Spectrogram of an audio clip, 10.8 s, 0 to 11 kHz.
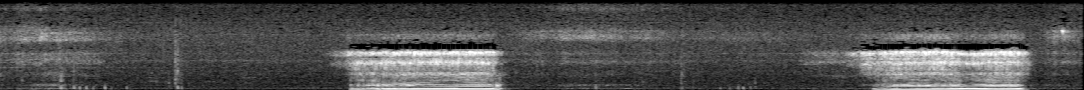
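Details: Sleeping baby snoring: two long, rumbling snores on slow breaths in, about 11 a minute, with quiet breathing between them; snoring.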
